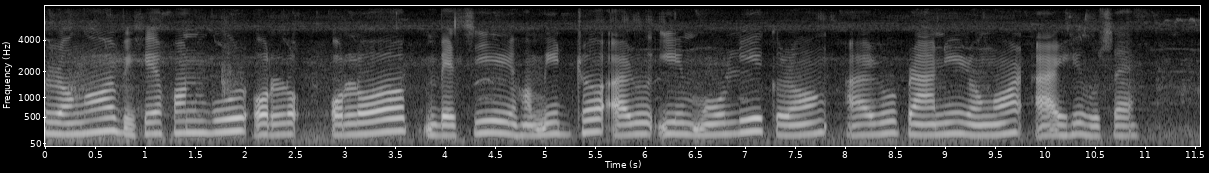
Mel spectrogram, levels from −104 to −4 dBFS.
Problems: background sounds at intervals, background conversations at intervals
